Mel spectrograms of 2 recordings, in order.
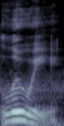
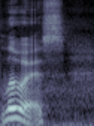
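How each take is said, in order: First: It is pronounced the way the song says it. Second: It is pronounced the local Texan and Midwestern way. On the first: "because in the song it says "Meet me in St. Louis,"" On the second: "at least as us Texans and I guess Midwesterners say, is St. Louis"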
